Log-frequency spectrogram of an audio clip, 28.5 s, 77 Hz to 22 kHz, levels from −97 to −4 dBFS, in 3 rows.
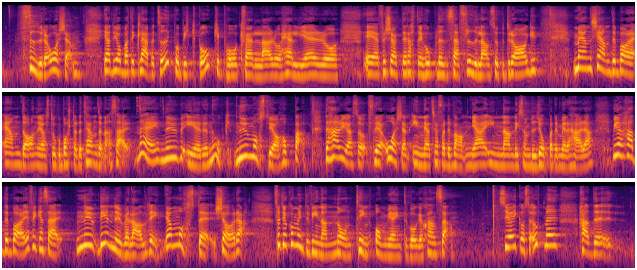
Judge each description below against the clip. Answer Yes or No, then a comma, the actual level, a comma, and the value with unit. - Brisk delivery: Yes, fast, 215 wpm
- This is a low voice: No, high, 210 Hz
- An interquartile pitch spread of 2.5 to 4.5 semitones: No, wide, 5.6 semitones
